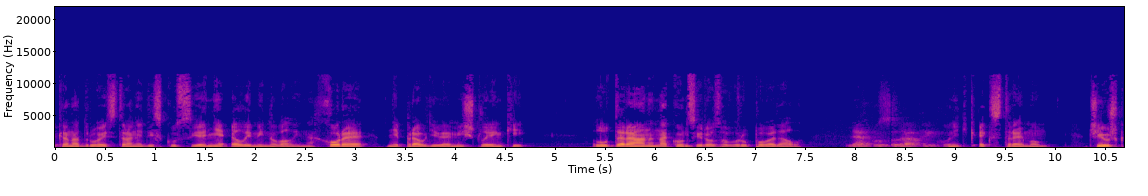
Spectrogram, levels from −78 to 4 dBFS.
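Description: Throughout, the speech sounds rough and grainy, with noise filling the gaps between harmonics on a spectrogram, likely low-delay AAC compression such as AAC-ELD at a low bitrate near 32 kbps. From 6.29 to 6.32 s, an AAC frame loss with muting leaves a 20 ms brief dip, faded in and out in the waveform. From 7.65 to 8.93 s, a sudden switch, likely to a distant microphone, makes the sound roomy and hollow. The waveform drops by roughly 10 dB, the low end thins, and room noise rises to around 30 dB below the speech. Inside that stretch, another muted frame loss from 8.35 to 8.38 s removes 20 ms as a faded vertical gap.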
